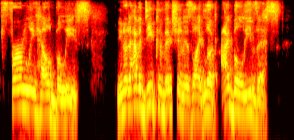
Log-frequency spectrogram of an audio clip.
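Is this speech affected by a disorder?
No.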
